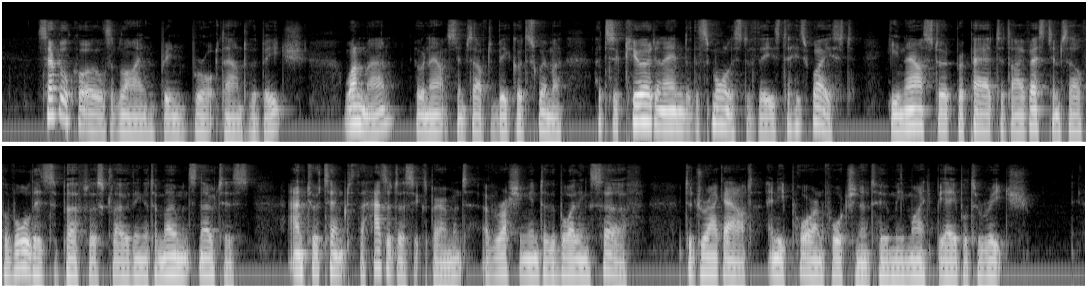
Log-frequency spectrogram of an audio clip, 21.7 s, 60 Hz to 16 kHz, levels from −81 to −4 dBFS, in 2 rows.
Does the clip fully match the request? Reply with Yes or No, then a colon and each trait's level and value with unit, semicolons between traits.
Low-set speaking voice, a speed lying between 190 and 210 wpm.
Yes: very low, 90 Hz; fast, 205 wpm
